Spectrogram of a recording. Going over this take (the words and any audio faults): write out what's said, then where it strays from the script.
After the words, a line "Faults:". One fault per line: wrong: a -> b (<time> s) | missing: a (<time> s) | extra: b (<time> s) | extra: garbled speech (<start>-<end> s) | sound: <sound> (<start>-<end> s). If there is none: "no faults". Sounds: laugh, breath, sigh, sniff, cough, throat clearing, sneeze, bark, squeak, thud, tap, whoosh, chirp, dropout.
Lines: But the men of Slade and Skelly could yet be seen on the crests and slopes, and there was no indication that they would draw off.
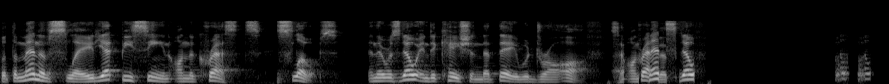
But the men of Slade yet be seen on the crests slopes, and there was no indication that they would draw off. [garbled]
Faults:
missing: and Skelly could (1.0 s)
missing: and (2.6 s)
extra: garbled speech (6.1-7.1 s)
sound: laugh (8.3-8.7 s)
